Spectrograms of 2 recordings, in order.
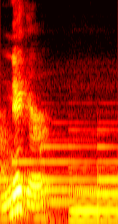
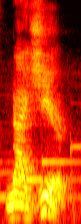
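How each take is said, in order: First: The first syllable has a short 'i' sound. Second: The first syllable has a long 'eye' sound. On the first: The speaker calls it right. "it's pronounced the same way" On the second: The speaker calls it wrong. "your slave master told you it was pronounced Niger"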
